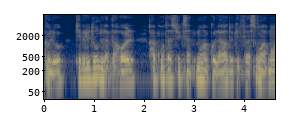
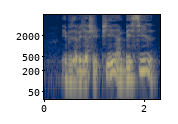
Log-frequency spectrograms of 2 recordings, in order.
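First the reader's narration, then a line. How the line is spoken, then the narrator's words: Angry exclamation. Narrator (French): s'écria Collard avec colère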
